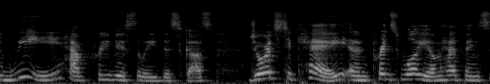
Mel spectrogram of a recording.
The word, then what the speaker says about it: Takei: George Takei. Is that is right? great. Did I say it right? Yes, as in toupee.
